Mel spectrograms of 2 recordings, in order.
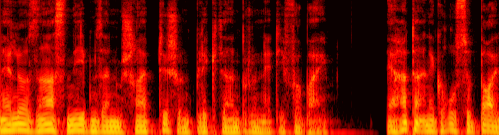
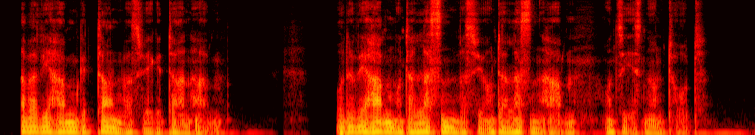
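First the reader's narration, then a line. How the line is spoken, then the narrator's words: Toneless voice. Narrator (German): sagte er mit tonloser Stimme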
